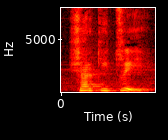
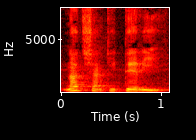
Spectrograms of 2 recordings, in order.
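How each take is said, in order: First: The middle unaccented e is silent. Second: The middle unaccented e is pronounced. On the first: The speaker calls it right. "all the E's without an accent are silent in French" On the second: The speaker calls it wrong.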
